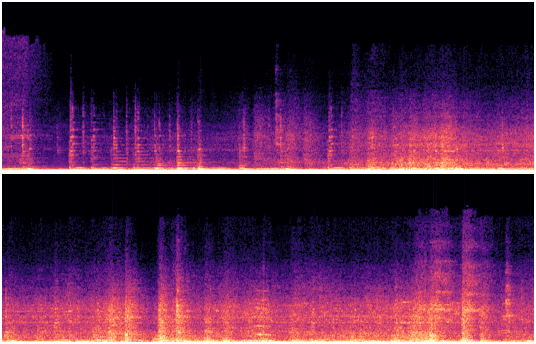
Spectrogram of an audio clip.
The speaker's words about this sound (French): voilà quelques minutes que nous sommes partis. Notre train dépasse à une vitesse modérée les gares de la banlieue parisienne.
